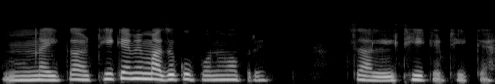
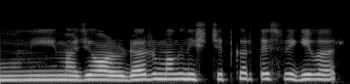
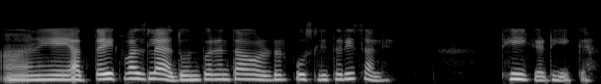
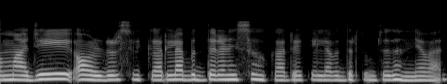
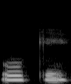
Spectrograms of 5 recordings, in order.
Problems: background sounds at intervals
